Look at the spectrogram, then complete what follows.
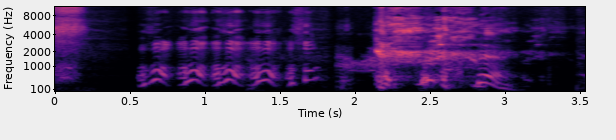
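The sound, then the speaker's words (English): A run of loud coughs in quick succession, hoarse and partly voiced, followed by a rougher, breathier coughing fit before it trails off. “Just an hour podcast of us coughing.”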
